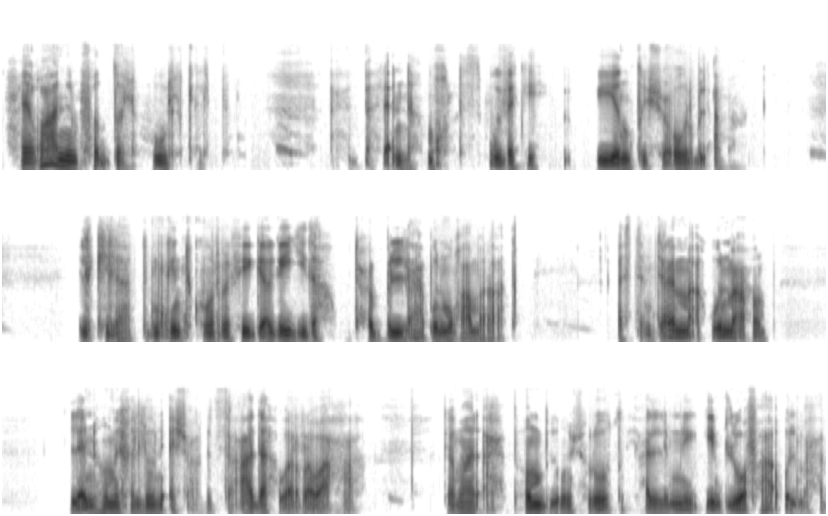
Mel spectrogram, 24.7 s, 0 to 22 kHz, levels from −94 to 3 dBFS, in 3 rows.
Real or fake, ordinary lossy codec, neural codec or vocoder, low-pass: real; none; none; none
